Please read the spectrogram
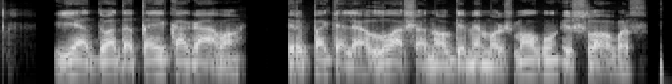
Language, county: Lithuanian, Kaunas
